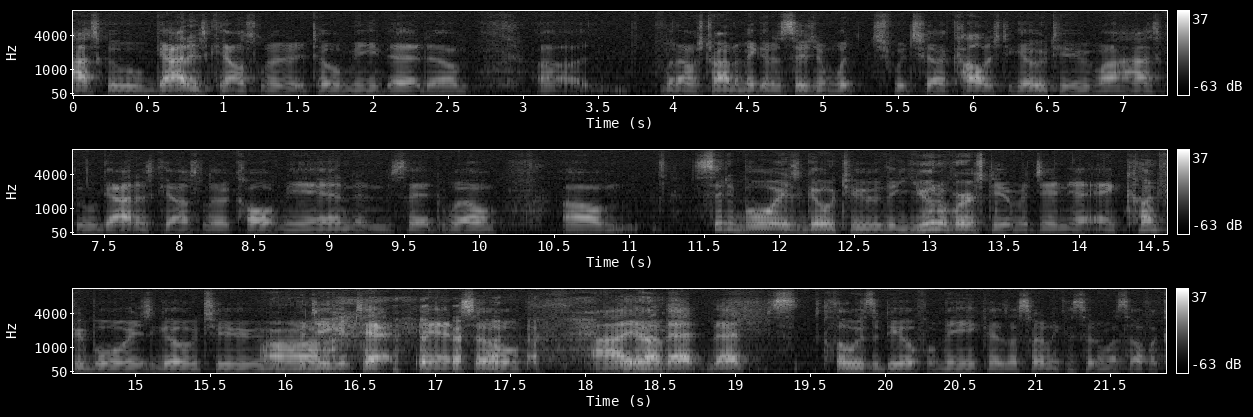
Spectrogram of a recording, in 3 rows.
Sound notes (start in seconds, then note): 15.8 chuckles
